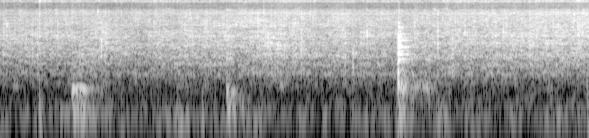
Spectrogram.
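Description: Ingredients being roasted and stirred in a pan sizzle steadily, with a few soft scraping stirs and one sharp clack near the end, close and alone with no voices.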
